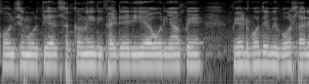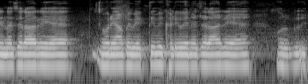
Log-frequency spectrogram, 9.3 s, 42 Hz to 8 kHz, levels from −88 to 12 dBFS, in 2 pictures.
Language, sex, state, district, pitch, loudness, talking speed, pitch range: Hindi, male, Rajasthan, Bikaner, 135 Hz, -14 LUFS, 225 wpm, 135-140 Hz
